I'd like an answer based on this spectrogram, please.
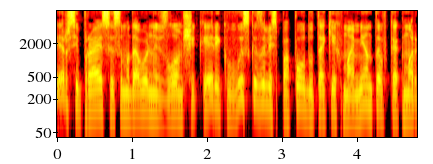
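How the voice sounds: In a natural reading voice, the pitch varies in an ordinary way.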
